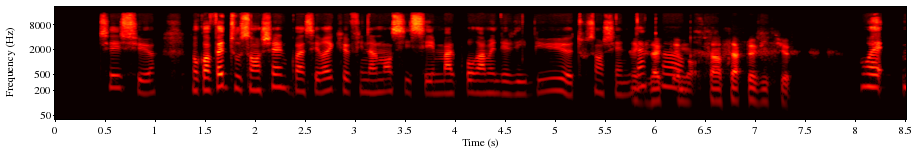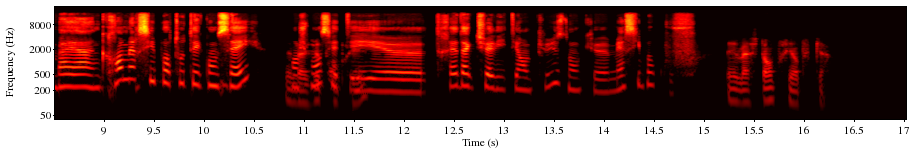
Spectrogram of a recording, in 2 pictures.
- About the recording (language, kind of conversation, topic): French, podcast, Comment concilier le travail et la vie de couple sans s’épuiser ?
- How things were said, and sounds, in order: other background noise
